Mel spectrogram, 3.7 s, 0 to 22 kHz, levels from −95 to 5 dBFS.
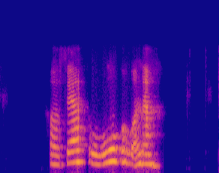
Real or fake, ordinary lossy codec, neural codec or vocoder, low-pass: fake; Opus, 16 kbps; codec, 24 kHz, 0.9 kbps, WavTokenizer, medium music audio release; 7.2 kHz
